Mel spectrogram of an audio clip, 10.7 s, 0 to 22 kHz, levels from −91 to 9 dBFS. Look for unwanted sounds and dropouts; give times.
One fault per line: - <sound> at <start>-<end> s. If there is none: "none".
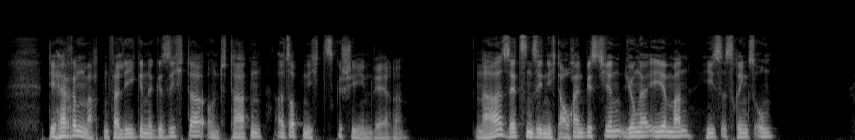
none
